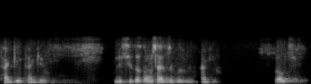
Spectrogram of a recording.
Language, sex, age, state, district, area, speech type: Odia, male, 45-60, Odisha, Nayagarh, rural, conversation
